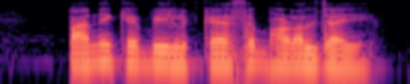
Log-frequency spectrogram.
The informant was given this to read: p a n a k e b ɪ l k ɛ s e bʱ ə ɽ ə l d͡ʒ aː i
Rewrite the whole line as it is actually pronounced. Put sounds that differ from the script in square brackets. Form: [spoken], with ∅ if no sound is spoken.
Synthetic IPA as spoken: p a n [i] k e b [i] l k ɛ s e bʱ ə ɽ ə l d͡ʒ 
